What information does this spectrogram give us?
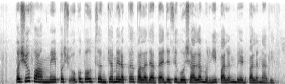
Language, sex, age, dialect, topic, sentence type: Hindi, female, 18-24, Hindustani Malvi Khadi Boli, agriculture, statement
